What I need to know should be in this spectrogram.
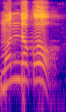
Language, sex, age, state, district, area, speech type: Telugu, male, 18-30, Andhra Pradesh, Vizianagaram, urban, read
